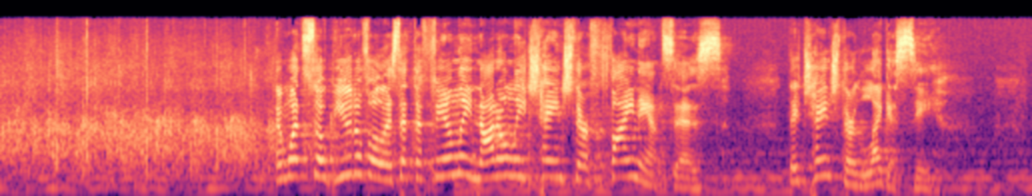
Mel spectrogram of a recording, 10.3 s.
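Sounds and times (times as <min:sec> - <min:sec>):
audience applause: 0:00.0 - 0:02.9
speech: 0:02.8 - 0:07.2, 0:07.9 - 0:09.6.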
